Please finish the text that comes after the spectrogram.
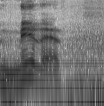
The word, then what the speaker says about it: Muller: Se escreve Muller, mas se lê Miller.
